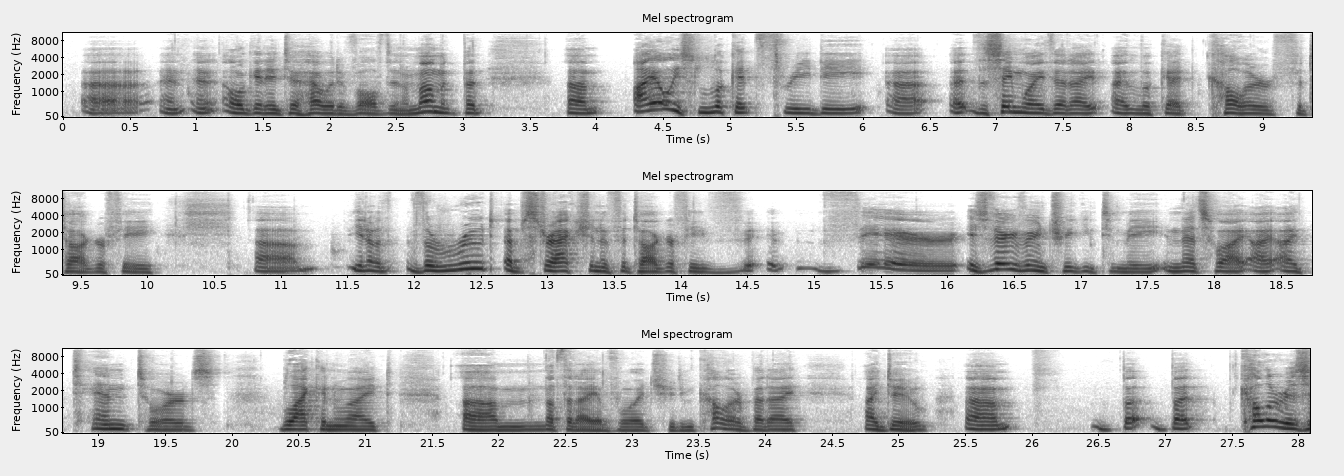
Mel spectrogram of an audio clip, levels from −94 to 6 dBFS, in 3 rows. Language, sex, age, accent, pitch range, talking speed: English, male, 50-69, American, 140-185 Hz, 155 wpm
